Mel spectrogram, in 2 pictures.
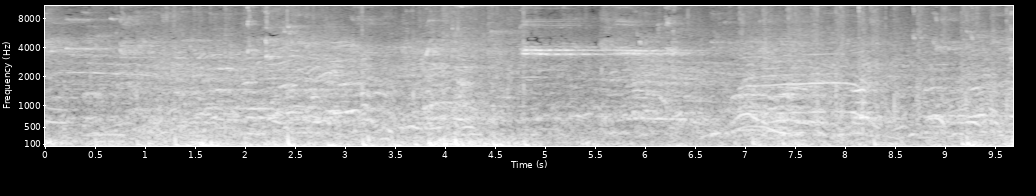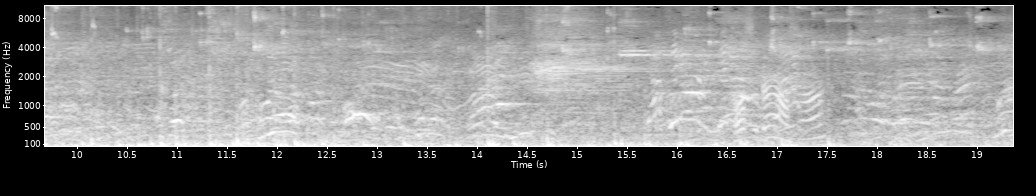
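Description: A basketball thumps as players dribble it.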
